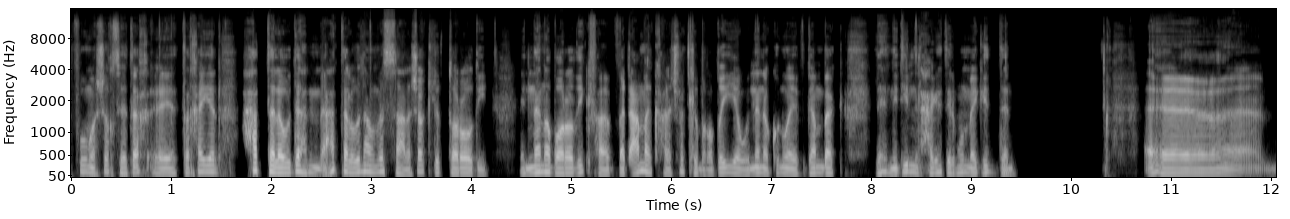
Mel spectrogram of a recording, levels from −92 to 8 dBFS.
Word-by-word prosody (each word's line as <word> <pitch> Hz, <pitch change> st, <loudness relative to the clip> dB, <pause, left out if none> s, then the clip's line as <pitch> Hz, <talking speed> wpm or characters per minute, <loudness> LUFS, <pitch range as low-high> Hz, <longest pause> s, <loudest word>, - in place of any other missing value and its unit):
فوق 135 Hz, -, -4 dB
ما 120 Hz, -, +1 dB
الشخص 130 Hz, +4 st, -2 dB
يتخ 110 Hz, -, 0 dB
يتخيل 115 Hz, +5 st, 0 dB, 0.2 s
حتى 165 Hz, -4 st, +4 dB
لو 120 Hz, -3 st, +7 dB
دعم 125 Hz, -4 st, +1 dB
حتى 155 Hz, -, +2 dB
لو 125 Hz, +2 st, +2 dB
دعم 140 Hz, -2 st, 0 dB
بس 145 Hz, -6 st, 0 dB
على 95 Hz, -2 st, +1 dB
شكل 135 Hz, 0 st, -1 dB
التراضي، 105 Hz, -4 st, +1 dB, 0.3 s
إن 110 Hz, +2 st, -1 dB
أنا 135 Hz, 0 st, +5 dB
باراضيك، 110 Hz, +2 st, +2 dB
فبادعمك -, -, +1 dB
على -, -, -3 dB
شكل 105 Hz, -, -4 dB
مراضية 110 Hz, +6 st, -2 dB
وإن 100 Hz, +2 st, -3 dB
أنا 115 Hz, -, 0 dB
أكون 115 Hz, +3 st, -7 dB
واقف 100 Hz, -3 st, -1 dB
جنبك 115 Hz, -2 st, 0 dB, 0.3 s
لأن 115 Hz, -3 st, -3 dB
دي 140 Hz, +5 st, -2 dB
من 135 Hz, -, -4 dB
الحاجات 125 Hz, +2 st, -2 dB
المهمة 120 Hz, -1 st, -2 dB
جدًا. 110 Hz, -4 st, -6 dB, 1.3 s
آآ 100 Hz, -2 st, +1 dB
115 Hz, 170 wpm, -26 LUFS, 105-130 Hz, 1.3 s, لو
